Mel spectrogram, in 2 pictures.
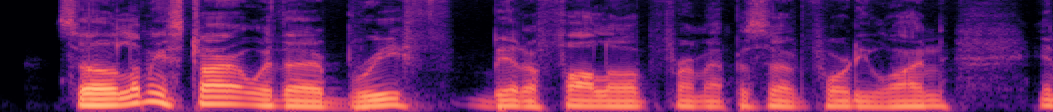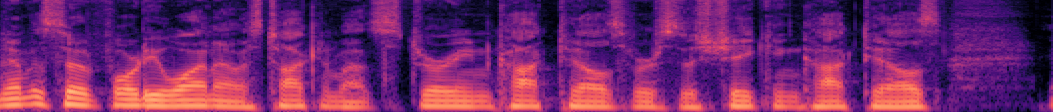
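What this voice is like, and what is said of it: Rough, hoarse voice. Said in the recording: “my voice sounds a little bit like I've been gargling overproof rum ... I'm getting over a cold”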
